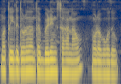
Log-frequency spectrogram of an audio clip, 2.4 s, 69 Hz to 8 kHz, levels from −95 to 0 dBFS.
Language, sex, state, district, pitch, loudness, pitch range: Kannada, male, Karnataka, Koppal, 135 Hz, -16 LUFS, 130-145 Hz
